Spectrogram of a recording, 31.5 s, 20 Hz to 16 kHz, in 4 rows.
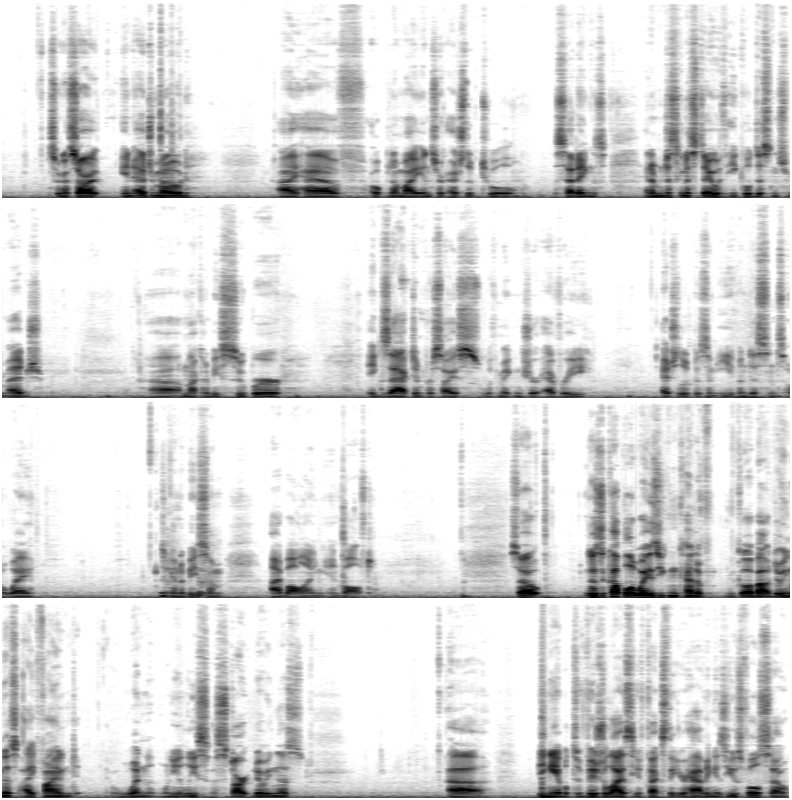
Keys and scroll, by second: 29.0 2.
